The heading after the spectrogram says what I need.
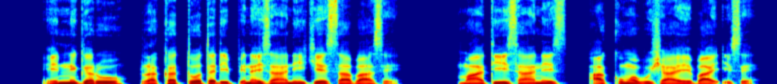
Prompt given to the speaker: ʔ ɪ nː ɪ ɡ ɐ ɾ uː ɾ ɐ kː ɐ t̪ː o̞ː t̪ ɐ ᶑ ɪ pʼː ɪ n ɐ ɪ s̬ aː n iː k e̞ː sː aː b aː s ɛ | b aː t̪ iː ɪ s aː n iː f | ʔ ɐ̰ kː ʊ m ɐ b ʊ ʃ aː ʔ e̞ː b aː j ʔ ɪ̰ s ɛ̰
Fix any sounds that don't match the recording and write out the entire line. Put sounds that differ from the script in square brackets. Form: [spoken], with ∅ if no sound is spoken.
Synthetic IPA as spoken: ʔ ɪ nː ɪ ɡ ɐ ɾ uː ɾ ɐ kː ɐ t̪ː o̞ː t̪ ɐ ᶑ ɪ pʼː ɪ n ɐ ɪ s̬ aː n iː k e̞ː sː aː b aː s ɛ | [m] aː t̪ iː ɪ s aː n iː [s] | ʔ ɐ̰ kː ʊ m ɐ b ʊ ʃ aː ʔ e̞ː b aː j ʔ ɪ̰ s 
